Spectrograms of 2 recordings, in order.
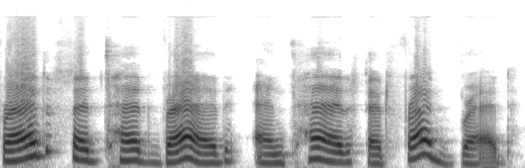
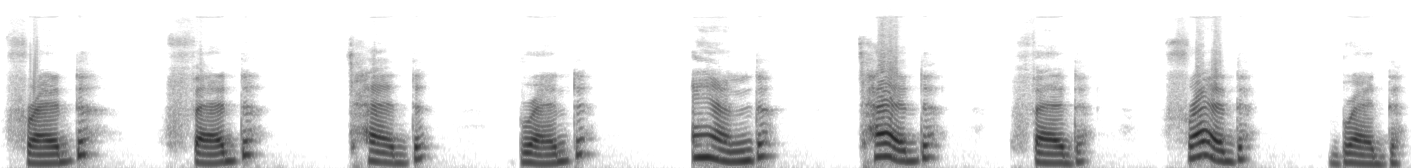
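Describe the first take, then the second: First: Said in the usual way. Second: One word at a time, clearly separated. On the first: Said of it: "pronouncing each word". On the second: Shown as a demonstration. Teacher modelling each word for learners to repeat, word by word. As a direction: leave a gap after every word. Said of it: "make sure that you are pronouncing each word".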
